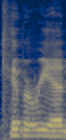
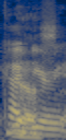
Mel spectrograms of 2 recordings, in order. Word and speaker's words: Kibberia: So we're going to talk a little bit about Kibberia, and that's how you say it, Kibberia, not... – Yes. – How are other people saying it? – Kibberia. Like New Iberia, Kibberia. – Yes. So it's Kibberia.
